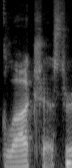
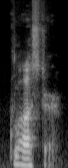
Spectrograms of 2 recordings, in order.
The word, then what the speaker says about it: Gloucester: Why are there so many letters in that word that aren't pronounced? Well, it's the same with Gloucester, right? It's not Gloucester, it's Gloucester.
